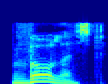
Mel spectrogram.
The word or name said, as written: volost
